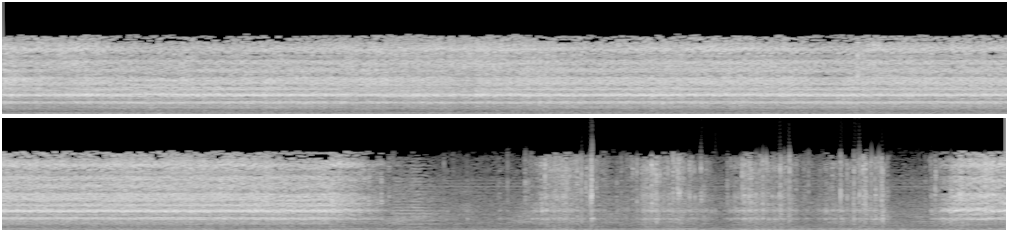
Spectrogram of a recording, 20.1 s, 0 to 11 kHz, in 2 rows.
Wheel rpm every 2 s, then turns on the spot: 160, 160, 160, 160, 160, 160, 110, 10, 20, 40.
14-18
